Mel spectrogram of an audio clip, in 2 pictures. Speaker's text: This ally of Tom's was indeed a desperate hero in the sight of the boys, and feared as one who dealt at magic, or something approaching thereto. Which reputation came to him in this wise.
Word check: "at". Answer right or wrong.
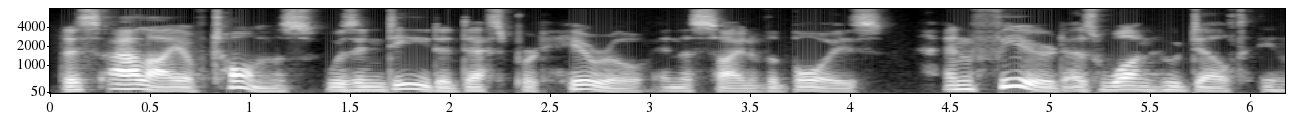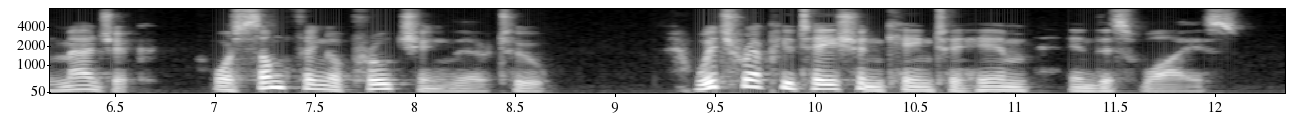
wrong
